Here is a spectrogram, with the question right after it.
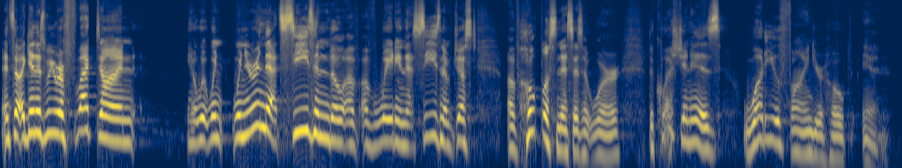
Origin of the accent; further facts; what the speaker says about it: Oregon, United States; Now, we come from Oregon, and it's the Christmas tree capital of the world.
